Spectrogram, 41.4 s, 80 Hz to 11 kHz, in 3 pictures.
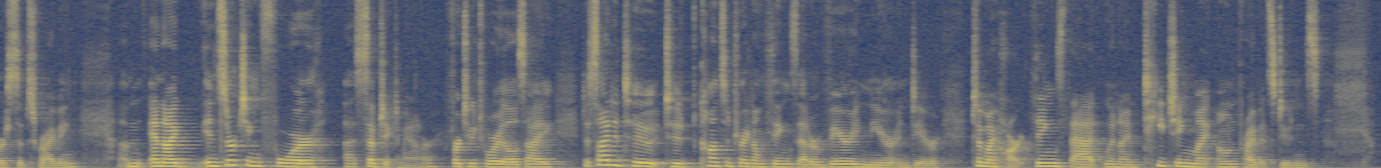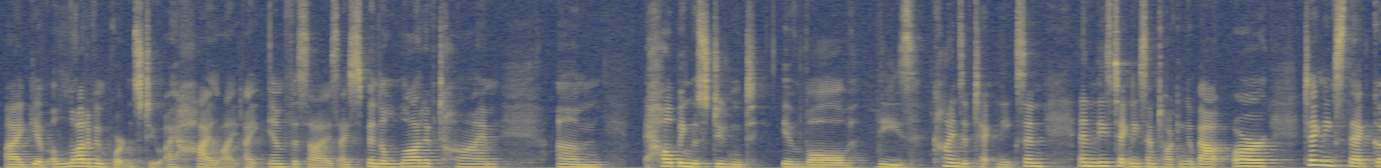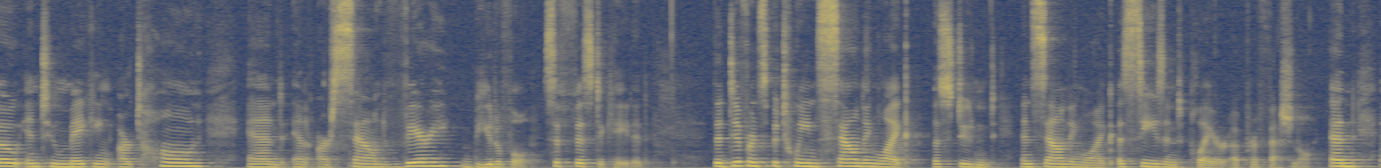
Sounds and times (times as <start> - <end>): Speech: 0.0 - 13.2, 13.9 - 18.8, 19.4 - 34.1, 34.8 - 41.2.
